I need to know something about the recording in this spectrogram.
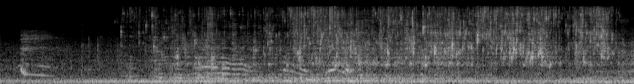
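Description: Water pouring out of a plastic container and splashing into a stainless steel sink, starting about a second in and running steadily.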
